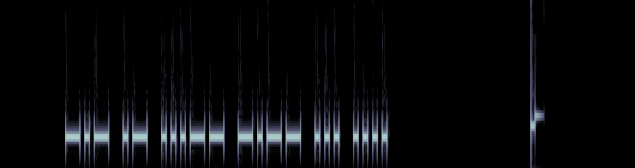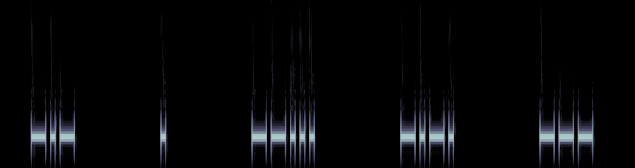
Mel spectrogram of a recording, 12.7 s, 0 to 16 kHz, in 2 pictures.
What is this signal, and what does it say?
Morse code, heard as a keyed tone, about 25 wpm, spaced as for 13 wpm, 700 Hz. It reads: KA3YSH KE7CO
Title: USA Call Signs - 6 Characters - 6x Character Spacing - 25wpm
